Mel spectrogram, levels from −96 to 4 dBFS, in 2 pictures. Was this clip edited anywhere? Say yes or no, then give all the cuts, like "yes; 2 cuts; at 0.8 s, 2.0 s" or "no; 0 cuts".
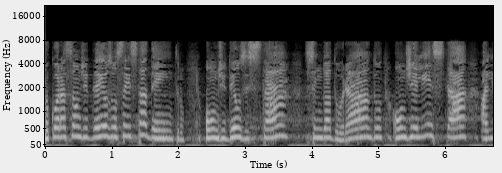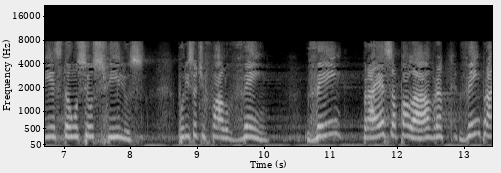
no; 0 cuts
